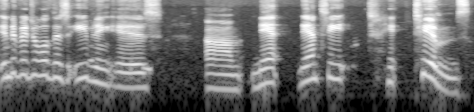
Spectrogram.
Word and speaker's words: Thames: So the individual this evening is Nancy Timms. It's spelled THAMES like Thames, but it's actually Tim.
